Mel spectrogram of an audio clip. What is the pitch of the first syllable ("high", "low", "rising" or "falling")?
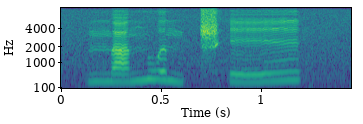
rising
